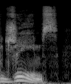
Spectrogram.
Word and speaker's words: Джейм: Имя произносится как Джеймс, но без «с». Джейм. Настаивает, что именно так и следует его произносить.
